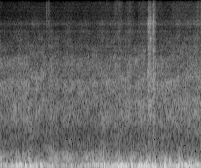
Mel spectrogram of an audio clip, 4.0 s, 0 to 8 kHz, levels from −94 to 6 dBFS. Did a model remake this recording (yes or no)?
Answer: yes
